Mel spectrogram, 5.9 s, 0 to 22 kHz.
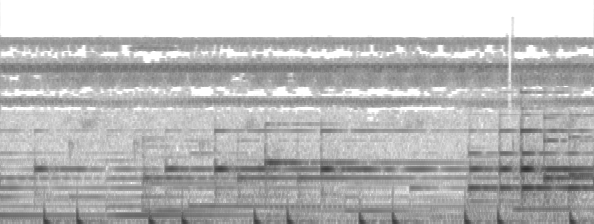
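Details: Steady paired heartbeats at about 57 a minute under soft piano sleep music.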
